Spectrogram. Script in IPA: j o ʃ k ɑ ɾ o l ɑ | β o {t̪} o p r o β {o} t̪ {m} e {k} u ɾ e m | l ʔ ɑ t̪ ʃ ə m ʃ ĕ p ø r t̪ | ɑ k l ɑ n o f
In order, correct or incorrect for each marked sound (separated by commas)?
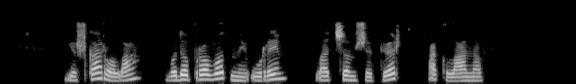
incorrect, correct, incorrect, incorrect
